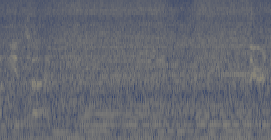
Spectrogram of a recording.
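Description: ARCA race car engine in iRacing at Iowa Speedway, a steady loud droning rev that holds at constant pitch throughout, with other cars' engines mixed in.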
